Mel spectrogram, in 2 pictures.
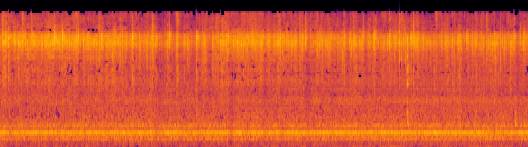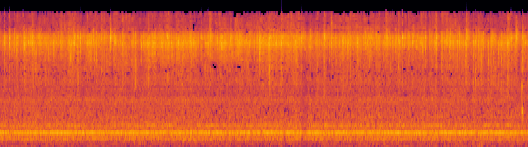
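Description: Chicken-and-scallion dumplings frying in oil in a nonstick pan: a steady sizzle with fine crackling, over a constant low hum.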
